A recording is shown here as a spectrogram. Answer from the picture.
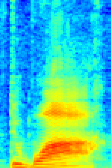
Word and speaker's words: Dubois: How do you pronounce his last name, Dave? Dubois.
